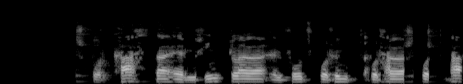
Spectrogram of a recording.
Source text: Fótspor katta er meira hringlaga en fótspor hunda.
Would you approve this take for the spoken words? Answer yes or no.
no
